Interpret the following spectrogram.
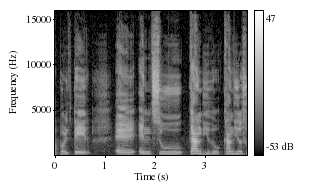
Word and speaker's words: Voltaire: Y esto es lo que critica, por ejemplo, Voltaire, creo que así se pronuncia, Voltaire, en su Cándido.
